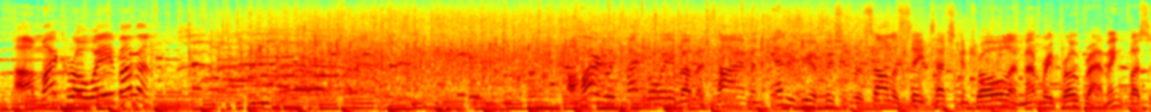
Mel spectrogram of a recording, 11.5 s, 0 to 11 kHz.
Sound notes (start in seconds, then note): 2.1 clapping and cheers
